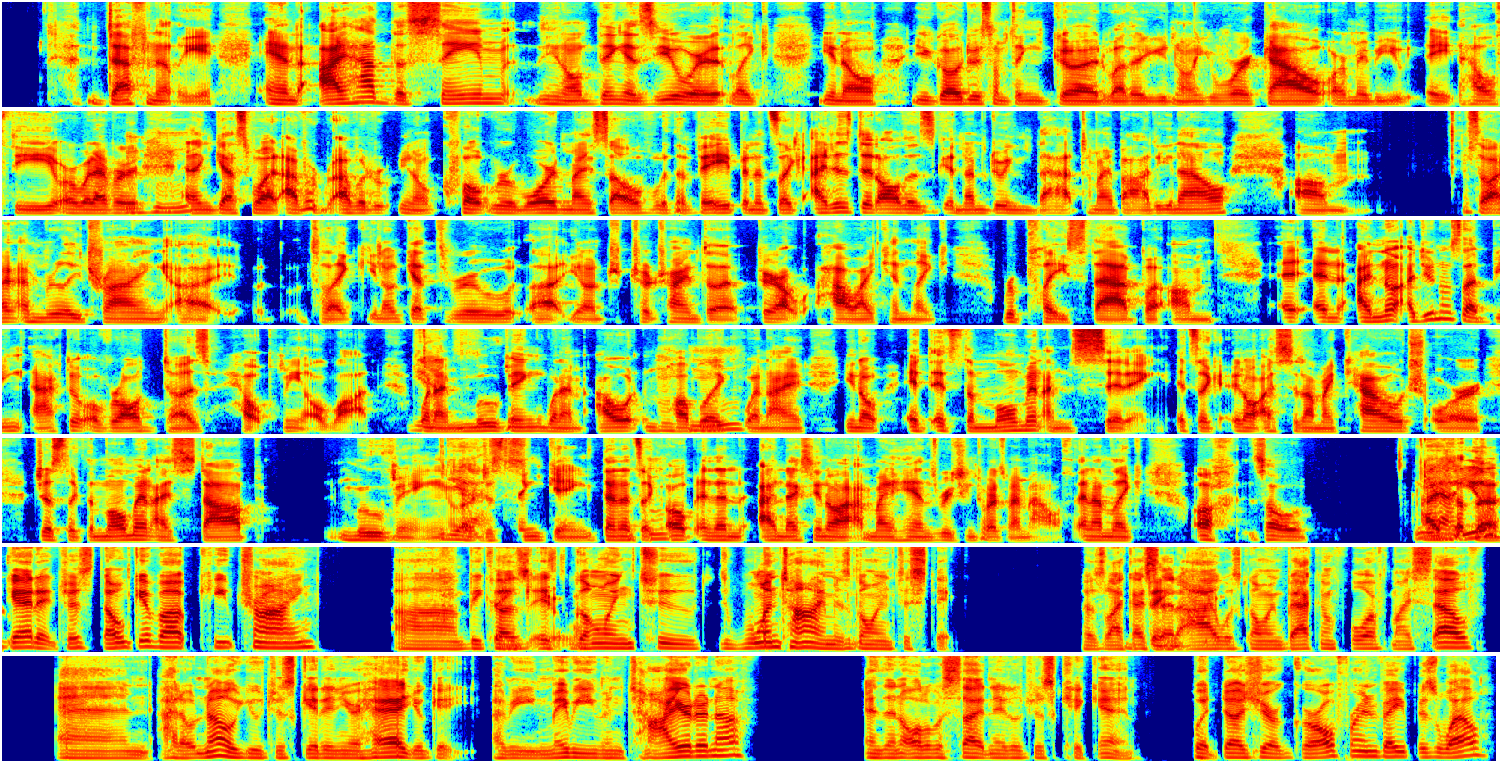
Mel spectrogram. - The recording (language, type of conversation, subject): English, unstructured, What helps you stay consistent with being more active, and what support helps most?
- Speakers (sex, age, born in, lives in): female, 55-59, United States, United States; male, 25-29, United States, United States
- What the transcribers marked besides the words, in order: other noise; other background noise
